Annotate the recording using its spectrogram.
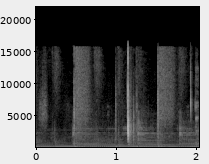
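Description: Background music: low, steady held bass notes with softer sustained tones above, and a single sharp click about a second in.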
